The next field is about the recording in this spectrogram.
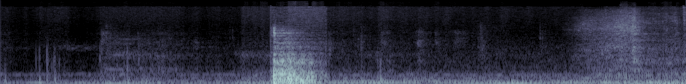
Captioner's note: fridge door slams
